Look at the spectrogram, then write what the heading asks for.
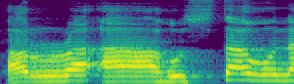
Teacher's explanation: ادغام ہوگا، نون نہیں پڑھا جائے گا، غنہ نہیں ہوگا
